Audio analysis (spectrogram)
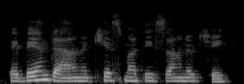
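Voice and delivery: normal talking voice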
